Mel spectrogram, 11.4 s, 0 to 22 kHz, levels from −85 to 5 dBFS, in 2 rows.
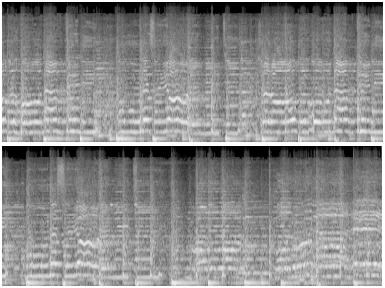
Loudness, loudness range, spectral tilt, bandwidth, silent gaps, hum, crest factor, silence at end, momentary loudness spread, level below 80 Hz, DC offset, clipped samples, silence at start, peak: -7 LUFS; 2 LU; -4 dB/octave; 19 kHz; none; none; 8 dB; 0 s; 5 LU; -24 dBFS; under 0.1%; 2%; 0 s; 0 dBFS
